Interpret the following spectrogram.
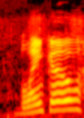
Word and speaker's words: Blanco: four corners area between Blanco is how they say it around here it's really Blanco but they say blanco and Aztec and so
